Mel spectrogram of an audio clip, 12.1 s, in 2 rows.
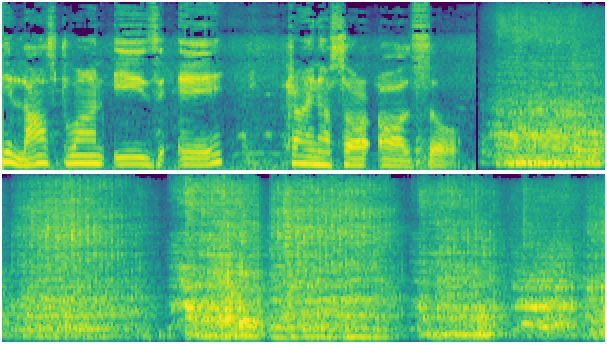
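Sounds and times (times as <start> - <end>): dinosaur roars: 4.8 - 12.0.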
